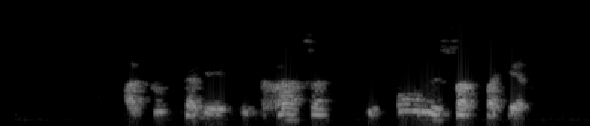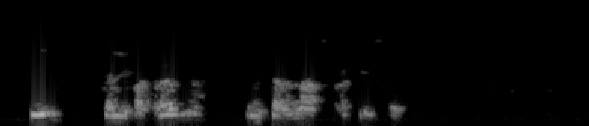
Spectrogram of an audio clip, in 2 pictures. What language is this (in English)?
Belarusian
